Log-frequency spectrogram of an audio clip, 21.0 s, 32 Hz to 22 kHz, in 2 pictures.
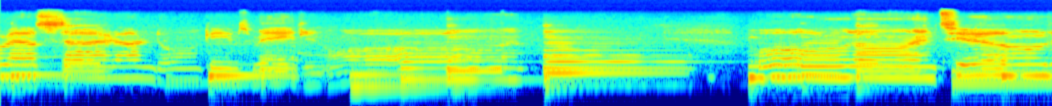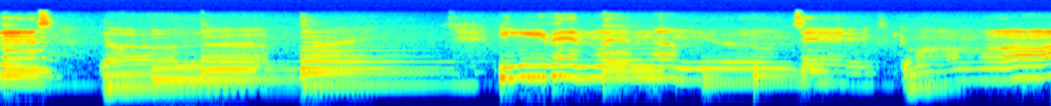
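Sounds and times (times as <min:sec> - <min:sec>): man singing held notes: 0:00.0 - 0:05.5, 0:07.0 - 0:14.4, 0:15.0 - 0:21.0
acoustic guitar strumming chords: 0:00.0 - 0:21.0.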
